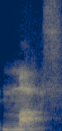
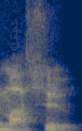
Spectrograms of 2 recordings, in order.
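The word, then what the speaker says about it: ます: That sue sound, we often times slur it to say mas instead of masu.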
